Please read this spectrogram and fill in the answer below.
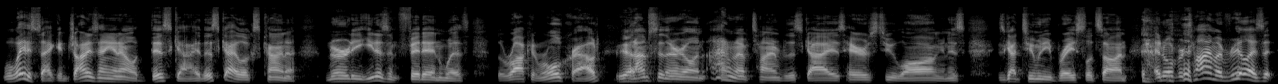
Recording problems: thin; somewhat; fading below 500 Hz

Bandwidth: 15 kHz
